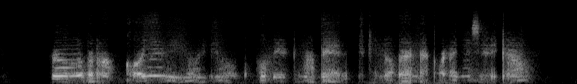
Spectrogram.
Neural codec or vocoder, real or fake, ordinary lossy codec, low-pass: codec, 44.1 kHz, 0.9 kbps, DAC; fake; none; none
